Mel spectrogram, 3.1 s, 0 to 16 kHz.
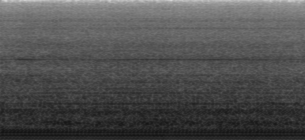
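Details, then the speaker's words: John Deere LX277 riding mower with broken primary deck belt, low hours: smooth regular single-cylinder putter about three beats a second, steady, no misses or knocks; runs great. Normal idle. "let me start it up for y'all because it does run it runs great actually"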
